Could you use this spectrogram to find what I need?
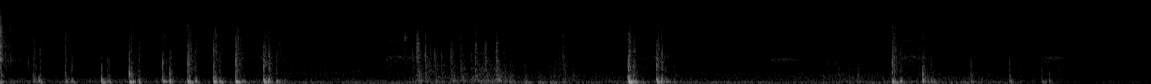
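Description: Footsteps thud quickly on wooden stairs and floorboards.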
